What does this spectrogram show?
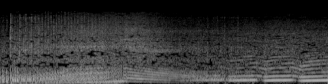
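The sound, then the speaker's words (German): A chainsaw felling trees in the rainforest of Suriname runs loud and steady, its buzzing engine revving up and down in pitch as it works, with a harsh rasp under the whine and no voices. “da freut er sich, dass er heute ein paar Bäume fällen kann.”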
